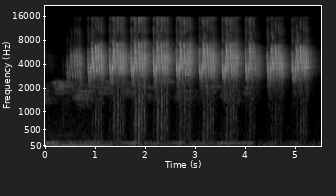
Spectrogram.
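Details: Caged hill prinia singing actively: a steady series of harsh, buzzy, broadband bursts, about two per second, each swelling then cutting off, after a brief thin whistled lead-in note.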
